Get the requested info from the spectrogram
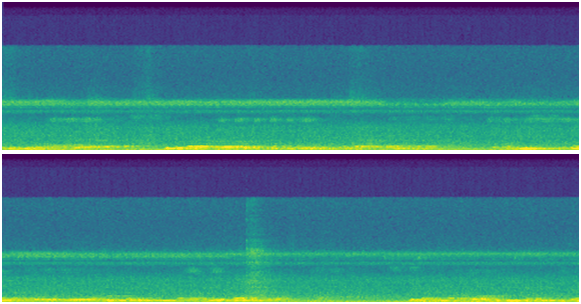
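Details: Night-time insect chorus from an Indonesian village, a continuous thin high whine holding level throughout, with lower humming, warbling tones drifting in and out and a soft constant rumble beneath.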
